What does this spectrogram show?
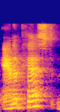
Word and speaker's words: anapest: adjective form is anapestic it's also three syllables long but it's exactly the reverse of a Dactyl so it goes unstressed unstressed and then the third and final syllable is stressed so instead of it's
